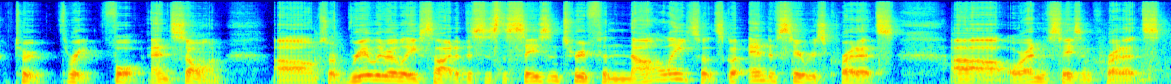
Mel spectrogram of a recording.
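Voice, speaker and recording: A man's voice: medium pitch, a bit bright. A man giving a casual director's commentary, enthusiastic and sweary, often hesitating as he talks. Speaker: host and director of a fan parody series.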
